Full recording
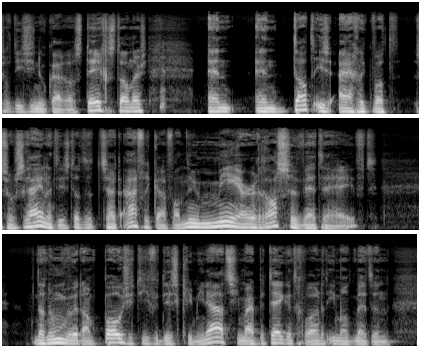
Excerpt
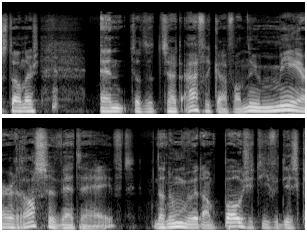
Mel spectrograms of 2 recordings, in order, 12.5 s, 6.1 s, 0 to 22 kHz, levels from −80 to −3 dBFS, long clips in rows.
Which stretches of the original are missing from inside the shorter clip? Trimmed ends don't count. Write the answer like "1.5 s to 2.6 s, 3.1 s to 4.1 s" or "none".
2.4 s to 4.8 s, 8.0 s to 8.5 s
